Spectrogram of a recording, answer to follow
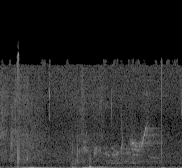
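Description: Handheld microphone being handled as it is passed to the next questioner: low irregular rumble and thumps, a sharp click just after the start, and a faint short rising squeak near the end.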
